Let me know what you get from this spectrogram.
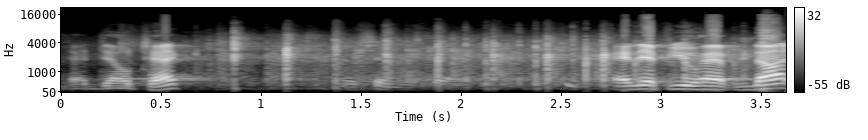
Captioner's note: audience applauding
